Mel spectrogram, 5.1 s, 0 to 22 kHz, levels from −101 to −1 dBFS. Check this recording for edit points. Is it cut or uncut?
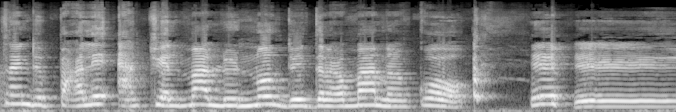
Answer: uncut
